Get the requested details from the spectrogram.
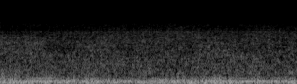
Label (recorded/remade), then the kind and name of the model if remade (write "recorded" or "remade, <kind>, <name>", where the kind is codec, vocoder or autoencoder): remade, vocoder, HiFi-GAN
